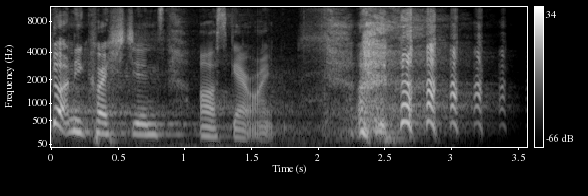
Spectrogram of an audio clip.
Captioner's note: laughs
